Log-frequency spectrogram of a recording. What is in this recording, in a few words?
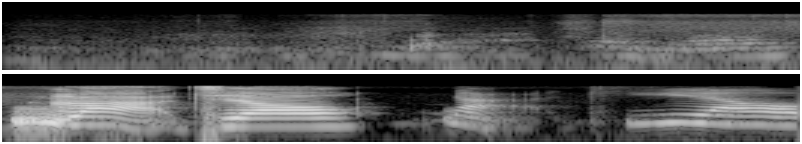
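"là jiāo", Mandarin Chinese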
